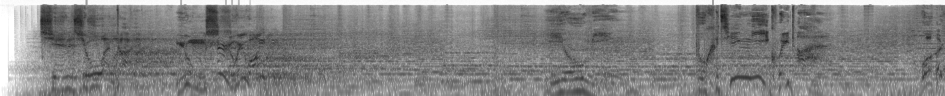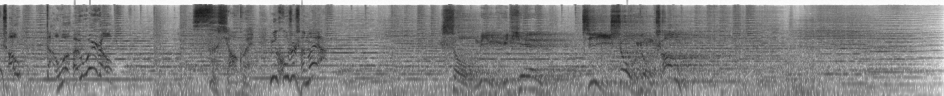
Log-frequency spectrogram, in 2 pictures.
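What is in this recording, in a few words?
other, male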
